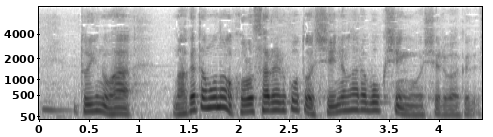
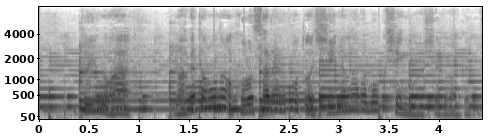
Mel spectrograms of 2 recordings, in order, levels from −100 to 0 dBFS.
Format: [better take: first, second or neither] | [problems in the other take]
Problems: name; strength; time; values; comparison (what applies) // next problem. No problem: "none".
first | background sound (Piano); 1 dB above the speech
